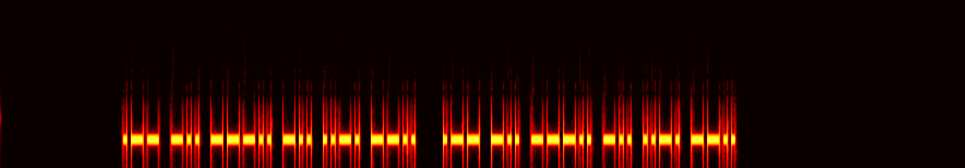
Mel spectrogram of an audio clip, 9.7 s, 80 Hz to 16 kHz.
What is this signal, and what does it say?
Morse code, heard as a keyed tone, about 30 wpm, 700 Hz. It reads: WD8DFZ WD8DFZ
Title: USA Call Signs Repeated 2x 30wpm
